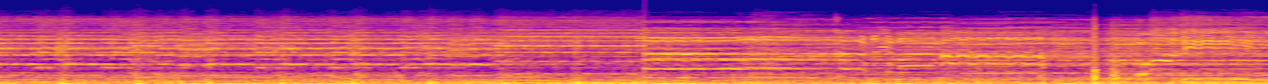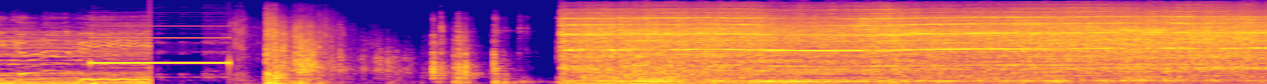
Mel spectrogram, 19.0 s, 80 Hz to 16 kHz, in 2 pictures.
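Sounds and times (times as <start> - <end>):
test tone beep: 10.2 - 11.3
circular saw cutting cardboard: 13.8 - 19.0.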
